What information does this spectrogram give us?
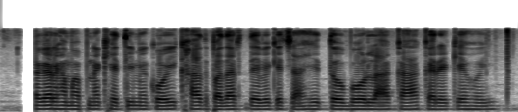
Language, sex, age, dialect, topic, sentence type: Magahi, male, 25-30, Western, agriculture, question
